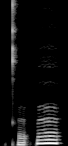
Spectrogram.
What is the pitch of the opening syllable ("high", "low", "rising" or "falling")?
low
